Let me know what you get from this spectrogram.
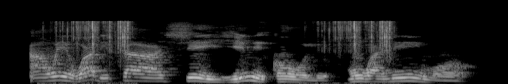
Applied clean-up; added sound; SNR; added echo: classical method WPE with log-MMSE.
